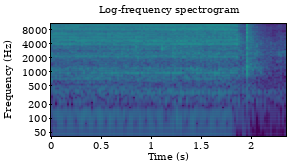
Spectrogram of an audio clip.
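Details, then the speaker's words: Breville Barista Express espresso machine: each press of the brew button brings a low, rough buzzing hum that cuts off with a click; the cause is unclear, possibly a faulty pump. "Okay, so I know hopefully you guys, some of you heard that really funny noise. If you guys have any idea what that is, please let me know, okay? Okay, so what's the German say? Something might be, let's see, sounds like faulty pump."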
